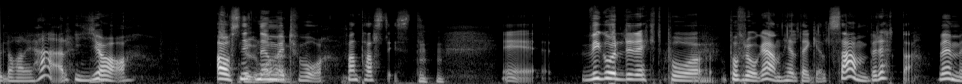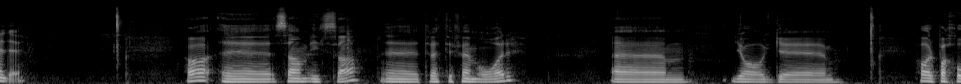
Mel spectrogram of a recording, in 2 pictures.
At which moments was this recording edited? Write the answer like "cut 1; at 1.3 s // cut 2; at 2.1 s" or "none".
none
